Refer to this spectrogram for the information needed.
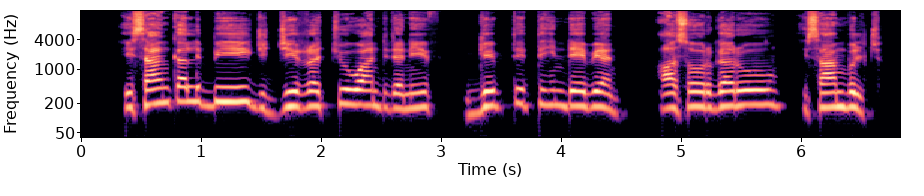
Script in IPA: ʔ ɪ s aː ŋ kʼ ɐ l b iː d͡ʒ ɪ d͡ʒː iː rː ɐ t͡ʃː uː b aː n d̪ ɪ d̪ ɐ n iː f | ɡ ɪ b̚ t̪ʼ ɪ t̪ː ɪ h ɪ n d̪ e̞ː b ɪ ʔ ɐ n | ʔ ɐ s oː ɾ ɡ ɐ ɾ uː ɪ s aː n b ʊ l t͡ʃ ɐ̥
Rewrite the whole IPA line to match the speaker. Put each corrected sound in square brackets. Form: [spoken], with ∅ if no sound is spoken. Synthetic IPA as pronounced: ʔ ɪ s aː ŋ kʼ ɐ l b iː d͡ʒ ɪ d͡ʒː iː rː ɐ t͡ʃː uː [w] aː n d̪ ɪ d̪ ɐ n iː f | ɡ ɪ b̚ t̪ʼ ɪ t̪ː ɪ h ɪ n d̪ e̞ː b ɪ ʔ ɐ n | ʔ ɐ s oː ɾ ɡ ɐ ɾ uː ɪ s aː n b ʊ l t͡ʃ ɐ̥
